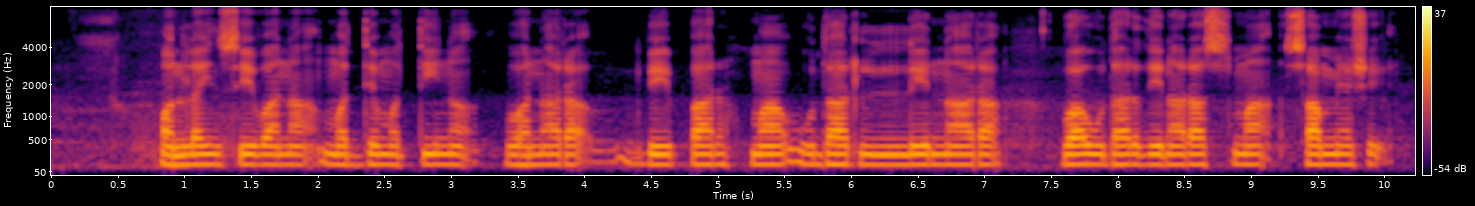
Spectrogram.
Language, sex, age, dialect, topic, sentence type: Marathi, male, 25-30, Northern Konkan, banking, statement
